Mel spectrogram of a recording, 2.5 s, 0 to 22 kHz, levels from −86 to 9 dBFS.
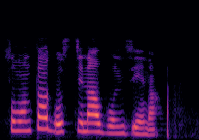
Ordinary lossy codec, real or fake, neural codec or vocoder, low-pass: MP3, 64 kbps; fake; codec, 16 kHz, 4 kbps, FunCodec, trained on LibriTTS, 50 frames a second; 7.2 kHz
